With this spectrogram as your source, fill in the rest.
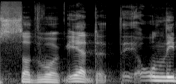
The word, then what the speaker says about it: Southwark: after the final syllable is silent. Norwich, Berwick, Southwark.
